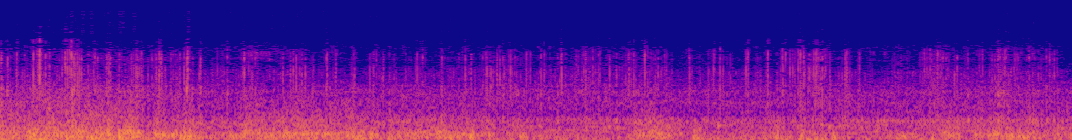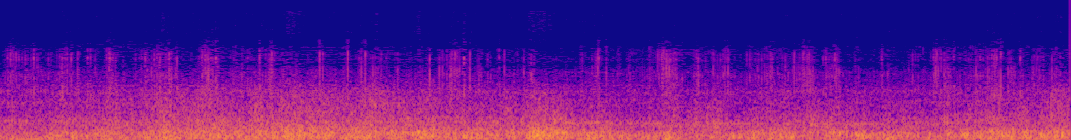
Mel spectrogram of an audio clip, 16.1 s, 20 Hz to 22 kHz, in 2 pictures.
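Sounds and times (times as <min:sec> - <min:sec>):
road and tyre noise: 0:00.0 - 0:16.0
wind rushing over microphone: 0:00.0 - 0:16.0.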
